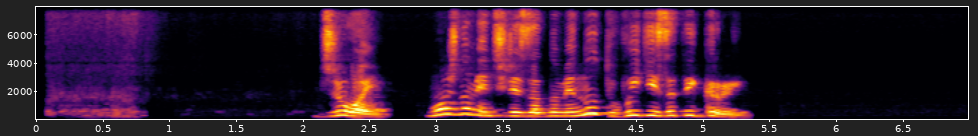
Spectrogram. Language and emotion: Russian, angry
